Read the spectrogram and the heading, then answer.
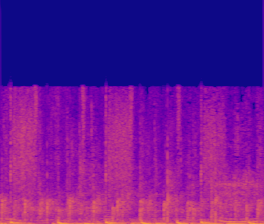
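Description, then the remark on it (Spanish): Audience applause on the Europa FM show You No Te Pierdas Nada fills the whole stretch, a dense, steady wash of clapping, with a regular low thumping beat pulsing underneath roughly twice a second. “Y un aplauso para todo el mundo que nos escucha y nos ve.”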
